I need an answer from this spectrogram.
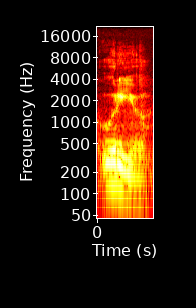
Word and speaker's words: Uryu: Because Uryu sounds like "Who are you?" So, I'd say, how do you pronounce it? And they go, Uryu.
